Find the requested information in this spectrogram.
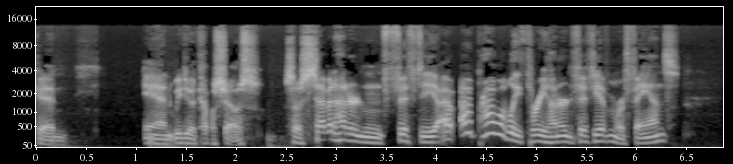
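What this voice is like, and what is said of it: Worn, tired-sounding voice. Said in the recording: “my voice is a little done today”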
